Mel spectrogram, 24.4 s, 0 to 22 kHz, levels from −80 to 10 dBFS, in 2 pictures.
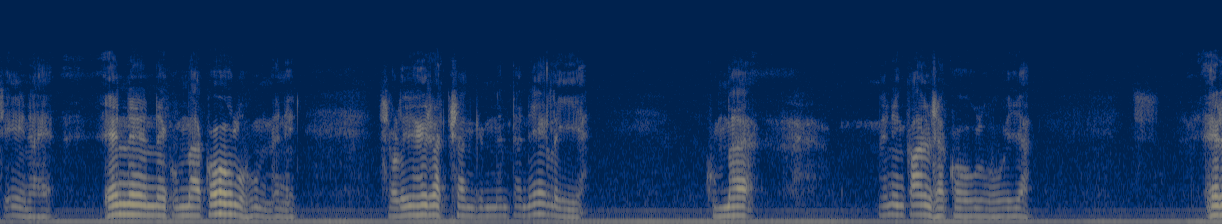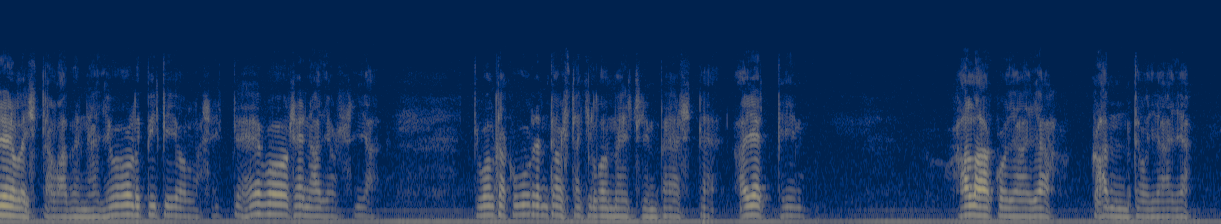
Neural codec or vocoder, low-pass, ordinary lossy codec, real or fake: none; none; none; real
